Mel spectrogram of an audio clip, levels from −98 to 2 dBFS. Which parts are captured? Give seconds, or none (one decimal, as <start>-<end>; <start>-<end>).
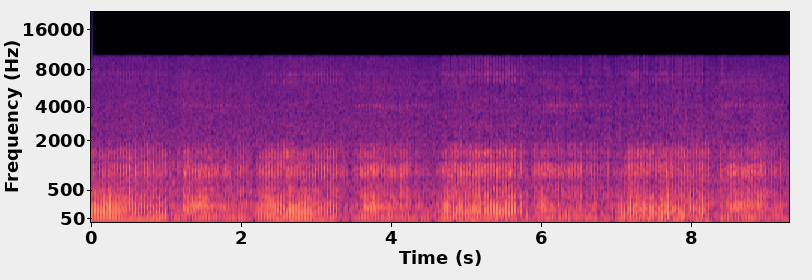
0.0-4.3; 8.6-9.3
